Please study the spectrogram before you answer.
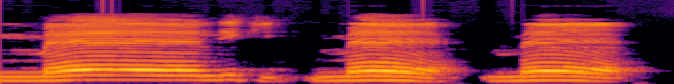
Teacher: نرقق الميم نفتح الشفتين على هيئة المبتسم وندي الألف اللي بعدها حركتين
